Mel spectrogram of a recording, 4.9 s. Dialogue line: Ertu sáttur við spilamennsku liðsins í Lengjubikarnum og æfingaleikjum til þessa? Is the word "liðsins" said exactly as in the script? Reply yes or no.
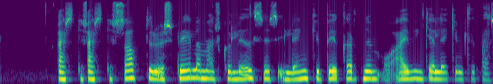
yes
